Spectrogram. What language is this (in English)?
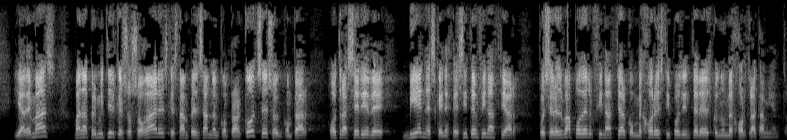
Spanish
